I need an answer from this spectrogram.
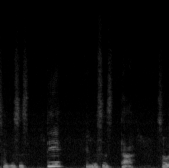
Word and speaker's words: te: So the T in these two words has a flat sound. So this is te and this is ta.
